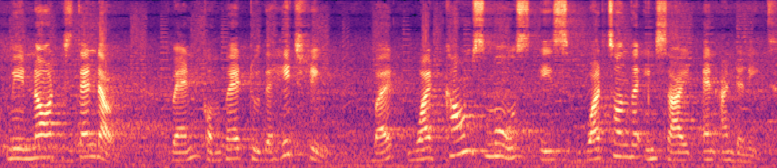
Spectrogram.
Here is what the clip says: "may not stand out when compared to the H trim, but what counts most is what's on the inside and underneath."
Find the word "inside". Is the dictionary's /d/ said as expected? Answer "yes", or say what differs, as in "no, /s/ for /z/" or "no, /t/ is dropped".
yes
